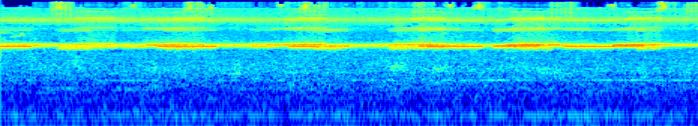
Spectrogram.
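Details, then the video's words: Continuous high-pitched cricket trill in a relaxing nature soundscape, steady in pitch, with gentle surges in loudness over about seven seconds. "Nature sounds, cricket relax"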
